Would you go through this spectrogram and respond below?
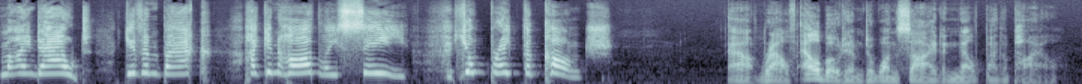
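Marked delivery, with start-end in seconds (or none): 0.0-5.1 terrified shriek, higher pitch. Reading a story aloud, a boy whose glasses are snatched: shriek of terror. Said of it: "His voice rose to a shriek of terror".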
